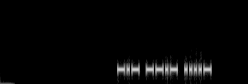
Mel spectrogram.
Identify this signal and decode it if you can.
Morse code, heard as a keyed tone, about 48 wpm, 700 Hz. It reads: KQ4
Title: USA Call Sign Prefixes - 50wpm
